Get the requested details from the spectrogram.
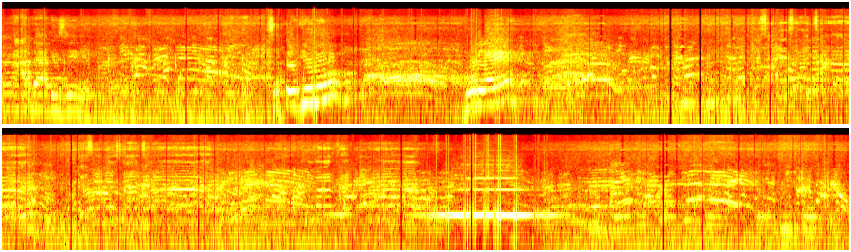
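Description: A large crowd cheers and chants.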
